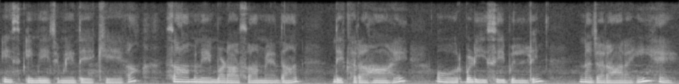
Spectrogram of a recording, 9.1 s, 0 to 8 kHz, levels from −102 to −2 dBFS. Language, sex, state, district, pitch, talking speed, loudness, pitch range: Hindi, female, Rajasthan, Jaipur, 190 Hz, 125 wpm, -17 LUFS, 170-210 Hz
